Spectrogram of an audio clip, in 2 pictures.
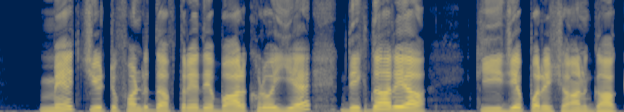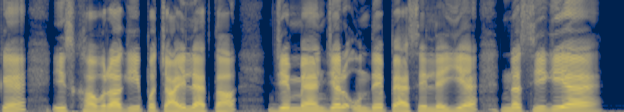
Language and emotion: Dogri, sad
